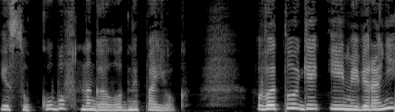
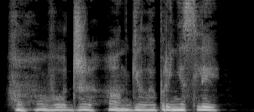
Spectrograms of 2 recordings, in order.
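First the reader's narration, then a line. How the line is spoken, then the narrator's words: Amused snort. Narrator (Russian): хмыкнул он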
